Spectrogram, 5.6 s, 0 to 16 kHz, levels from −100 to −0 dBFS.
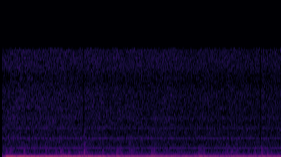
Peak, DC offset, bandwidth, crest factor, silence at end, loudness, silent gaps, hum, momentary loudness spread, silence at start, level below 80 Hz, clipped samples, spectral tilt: -50 dBFS; under 0.1%; 11.5 kHz; 12 dB; 0 s; -66 LUFS; none; 60 Hz at -65 dBFS; 7 LU; 0.05 s; -64 dBFS; under 0.1%; -5 dB/octave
